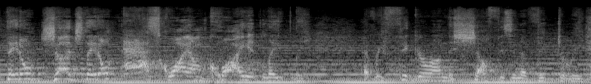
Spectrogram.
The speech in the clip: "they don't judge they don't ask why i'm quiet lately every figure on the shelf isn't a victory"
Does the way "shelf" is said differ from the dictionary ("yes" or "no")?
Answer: no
